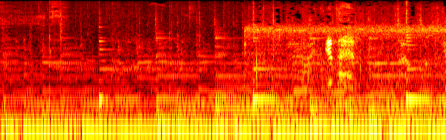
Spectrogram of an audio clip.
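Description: Instrumental music with sustained held notes, between sung lines of a song. About three seconds in, a young goat gives a brief wavering bleat over the music.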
